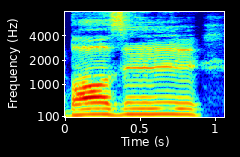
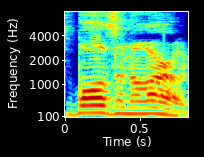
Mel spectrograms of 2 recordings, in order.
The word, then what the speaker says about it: Bolsonaro: And Dave Rubin starts it off by going, Bolsonaro, no? So, something like that. Like, totally botches you can't even read fucking English. It's Bolsonaro.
